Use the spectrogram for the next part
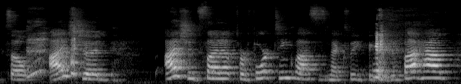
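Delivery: high, loud, giddy mock planner; hammed-up overeager inner voice; mock manic self. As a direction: hype yourself up into a frenzy. Mocking her overscheduling self.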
